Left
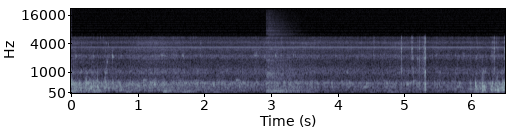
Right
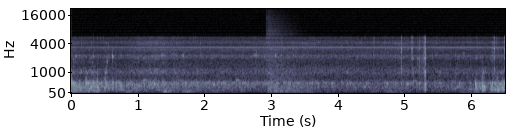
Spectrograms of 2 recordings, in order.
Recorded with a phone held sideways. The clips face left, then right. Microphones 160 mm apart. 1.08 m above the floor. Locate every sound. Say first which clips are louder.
2.9 s an explosion: left 1 dB; 50° left (ahead or behind), 9.5 m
